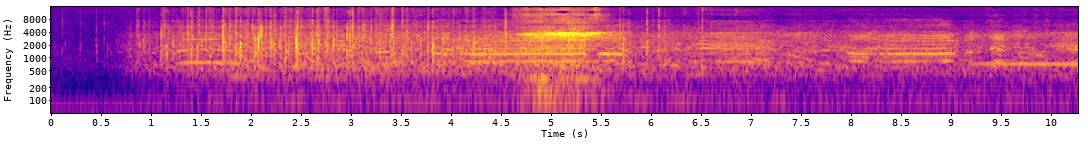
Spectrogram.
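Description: A large crowd cheers outdoors.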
